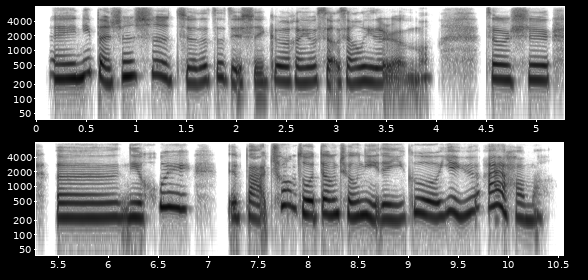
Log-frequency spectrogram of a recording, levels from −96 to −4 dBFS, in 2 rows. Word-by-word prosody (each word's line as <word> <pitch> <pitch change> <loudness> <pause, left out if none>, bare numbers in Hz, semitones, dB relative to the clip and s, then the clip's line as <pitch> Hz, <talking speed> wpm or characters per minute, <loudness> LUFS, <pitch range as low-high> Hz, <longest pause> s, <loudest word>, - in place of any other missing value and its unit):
哎， 265 -1 +3
你 285 +4 +3
本 270 -10 +2
身 290 +6 +2
是 310 -2 -2
觉 220 -3 -4
得 225 +2 0
自 275 +3 -4
己 220 -5 -3
是 210 - -4
一 110 - -3
个 230 - 0
很 230 -1 -2
有 225 +1 0
想 245 - -3
象 225 -1 -2
力 230 -1 +2
的 220 - +1
人 - - -5
吗？ 275 +2 -11 0.5
就 255 -1 +1
是， 245 +1 0 0.3
嗯， 230 0 0
你 230 0 +2
会， 360 - +1 0.4
呃， 230 - -1
把 230 -4 -1
创 410 -1 -1
作 270 -6 +5
当 265 +1 +2
成 250 -3 +1
你 225 -5 +1
的 215 - +2
一 210 +1 -3
个 255 -2 +2
业 280 +5 0
余 260 +3 -1
爱 380 +3 +2
好 230 -6 -3
吗？ 215 +3 -7
245 Hz, 225 characters per minute, -18 LUFS, 225-280 Hz, 0.5 s, 作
